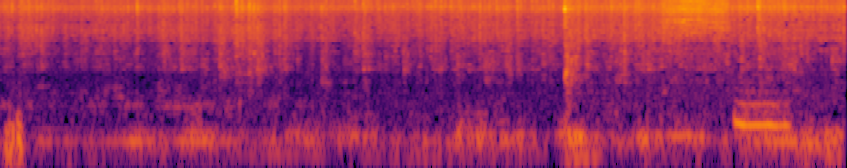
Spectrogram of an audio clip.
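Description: Marinated meat sizzling on the wire rack of an electric grill: a steady crackling hiss, with one sharp click a little before six seconds in.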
